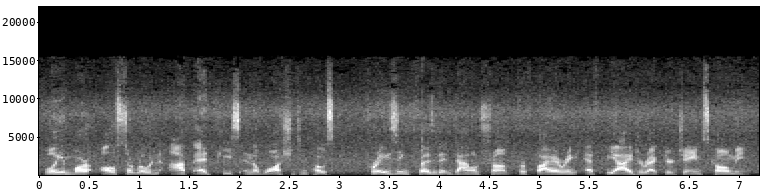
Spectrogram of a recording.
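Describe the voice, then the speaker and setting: A male television reporter reads scripted news in a slightly high voice. He narrates stories and stand-ups as a field correspondent, with faint ambient noise behind him. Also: brisk, few pauses.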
